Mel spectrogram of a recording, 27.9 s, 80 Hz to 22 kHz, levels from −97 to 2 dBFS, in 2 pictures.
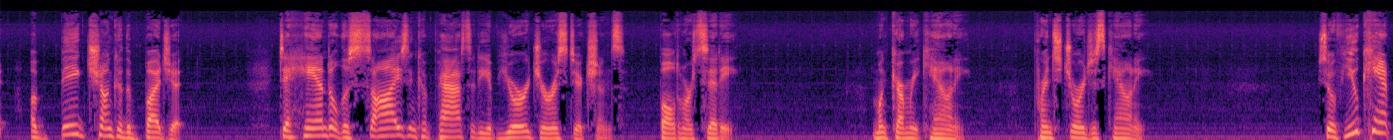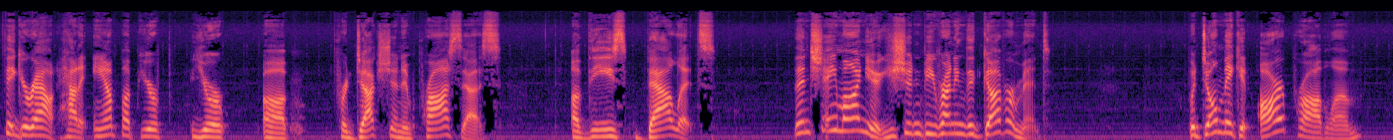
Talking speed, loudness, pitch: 125 wpm, -21 LUFS, 140 Hz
